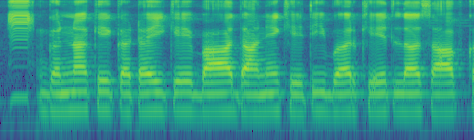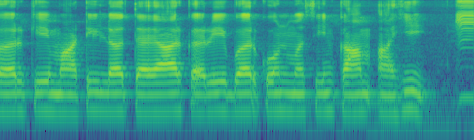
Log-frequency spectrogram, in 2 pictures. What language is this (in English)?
Chhattisgarhi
